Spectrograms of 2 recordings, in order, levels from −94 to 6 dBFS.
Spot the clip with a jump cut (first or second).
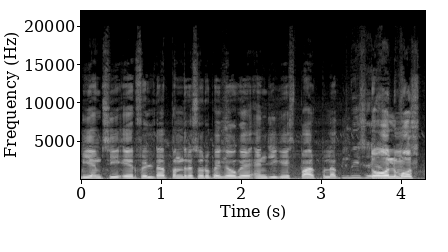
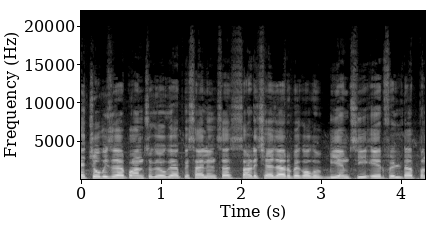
first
